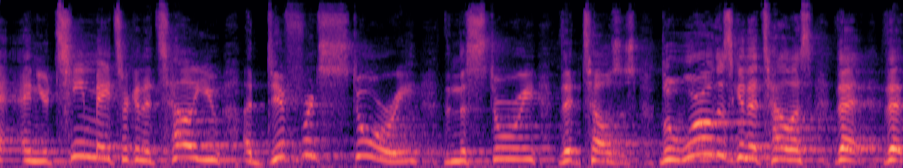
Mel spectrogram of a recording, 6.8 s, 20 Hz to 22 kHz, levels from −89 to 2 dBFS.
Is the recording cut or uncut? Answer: cut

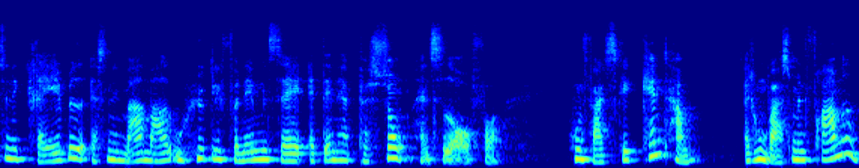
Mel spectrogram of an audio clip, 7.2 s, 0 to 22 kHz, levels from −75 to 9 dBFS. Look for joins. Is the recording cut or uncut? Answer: uncut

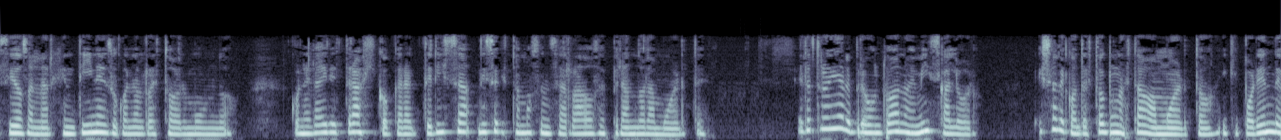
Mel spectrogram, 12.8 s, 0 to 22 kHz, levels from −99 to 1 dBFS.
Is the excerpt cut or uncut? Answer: cut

